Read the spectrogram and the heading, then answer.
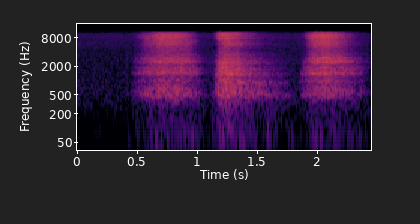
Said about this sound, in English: You'll see the radar pulse drop away, and then I'll start breathing heavily, and the radar will pick up my heavy breathing. So here we go.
